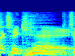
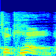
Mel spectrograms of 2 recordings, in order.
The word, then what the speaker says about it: Takei: Yeah, we're like, it's pronounced Takei. – Takei.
